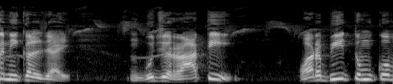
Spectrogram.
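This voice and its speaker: Very wide pitch swings mark the way this man talks. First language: Gujarati (speaking Hindi). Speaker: spiritual YouTuber. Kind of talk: spiritual talk to camera. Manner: halting, with self-corrections.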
